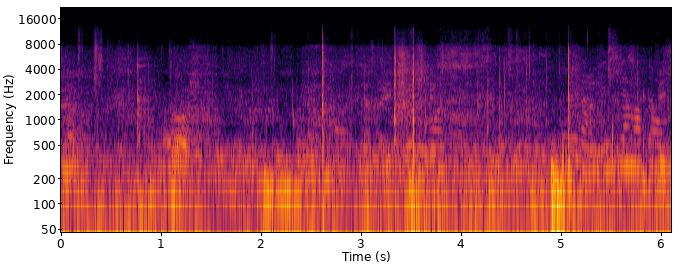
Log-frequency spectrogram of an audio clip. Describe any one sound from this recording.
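Several men and women chatter nearby in a large echoing hall.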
